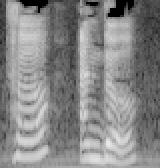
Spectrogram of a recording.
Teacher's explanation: here further we have dental sounds now what are dental sounds Dental has the articulators as the tip of the tongue and the upper teeth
